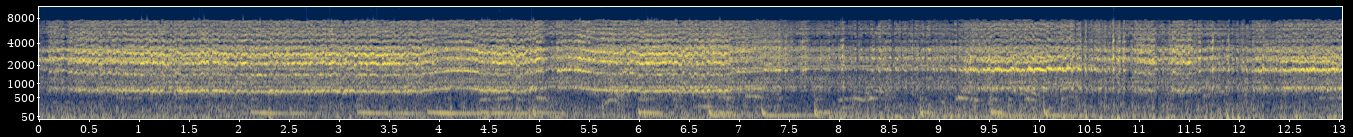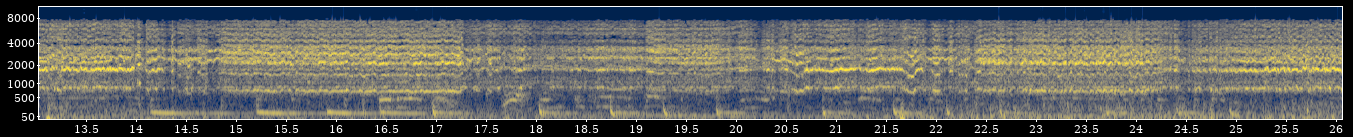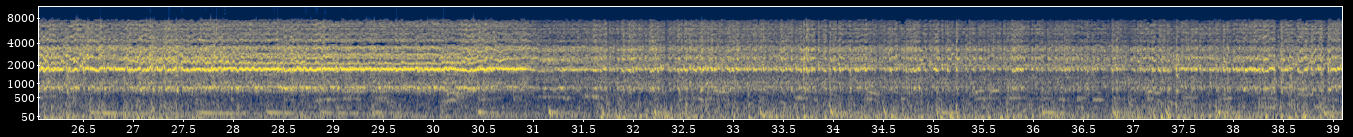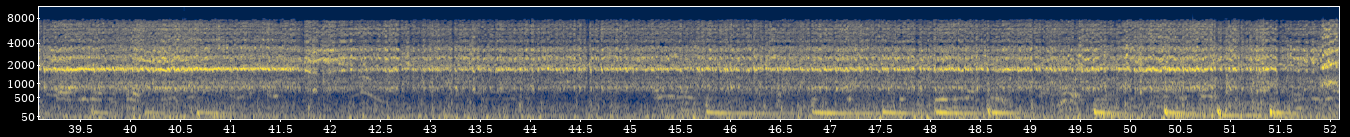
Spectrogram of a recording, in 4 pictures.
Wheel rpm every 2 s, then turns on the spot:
220, 210, 220, 220, 230, 220, 220, 210, 210, 230, 220, 220, 210, 220, 210, 220, 230, 240, 240, 230, 220, 230, 230, 230, 230, 240.
none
